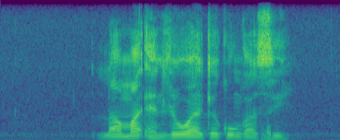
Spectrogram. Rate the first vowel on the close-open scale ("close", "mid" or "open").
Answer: open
